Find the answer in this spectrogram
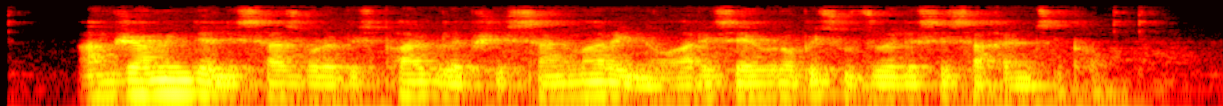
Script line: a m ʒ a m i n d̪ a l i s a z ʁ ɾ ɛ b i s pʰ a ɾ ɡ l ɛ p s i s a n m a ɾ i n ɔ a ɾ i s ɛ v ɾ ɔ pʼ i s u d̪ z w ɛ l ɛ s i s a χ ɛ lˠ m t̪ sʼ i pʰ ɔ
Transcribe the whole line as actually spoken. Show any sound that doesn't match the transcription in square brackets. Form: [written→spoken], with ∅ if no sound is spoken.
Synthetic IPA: a m ʒ a m i n d̪ [a→ɛ] l i s a z ʁ ɾ ɛ b i s pʰ a ɾ ɡ l ɛ p [s→ʃ] i s a n m a ɾ i n ɔ a ɾ i s ɛ v ɾ ɔ pʼ i s u d̪ z w ɛ l ɛ s i s a χ ɛ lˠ m t̪ sʼ i pʰ ɔ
